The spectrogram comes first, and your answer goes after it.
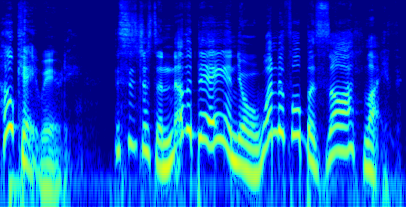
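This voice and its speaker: A man's voice: sits high, wildly swooping pitch, brisk, a little mellow, no room sound, voice pushed up. A man voicing a melodramatic, ladylike female unicorn in a fan fiction reading, theatrical, refined and emphatic. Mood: composing herself.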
